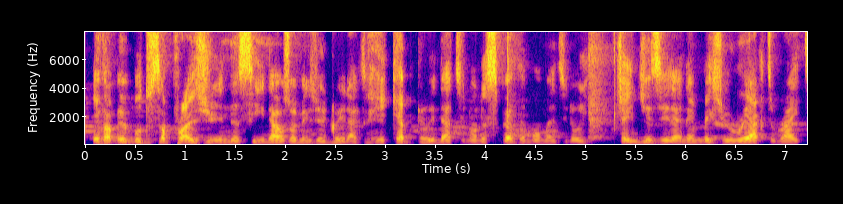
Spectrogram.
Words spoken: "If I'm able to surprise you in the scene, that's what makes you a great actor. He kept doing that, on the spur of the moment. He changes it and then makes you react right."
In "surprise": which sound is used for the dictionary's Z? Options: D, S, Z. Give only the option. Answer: Z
